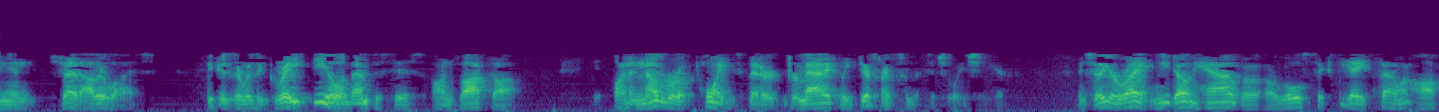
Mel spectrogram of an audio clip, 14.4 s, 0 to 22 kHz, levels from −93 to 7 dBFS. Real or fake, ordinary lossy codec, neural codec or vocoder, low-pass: fake; MP3, 16 kbps; codec, 16 kHz, 2 kbps, FunCodec, trained on LibriTTS, 25 frames a second; 3.6 kHz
